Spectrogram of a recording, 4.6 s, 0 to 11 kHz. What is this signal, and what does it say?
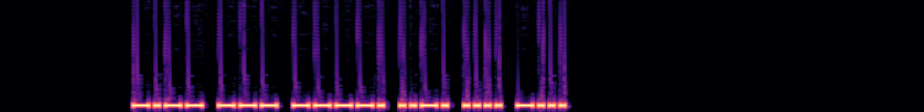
Morse code, heard as a keyed tone, about 44 wpm, 700 Hz. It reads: YO9FHB
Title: DXCC-100 Call Signs - 6 Characters - Repeated 2x - 45wpm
